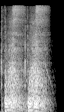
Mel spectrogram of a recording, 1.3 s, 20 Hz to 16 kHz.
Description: industrial pressure washer kartcher k2 2x quick spray bursts motor end; zapsplat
